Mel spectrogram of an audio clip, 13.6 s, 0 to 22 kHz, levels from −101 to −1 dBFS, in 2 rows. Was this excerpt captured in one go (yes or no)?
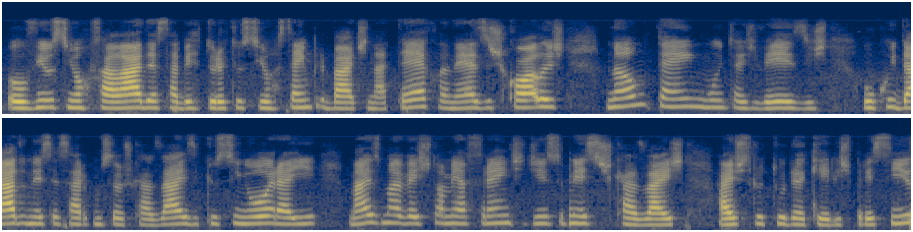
no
